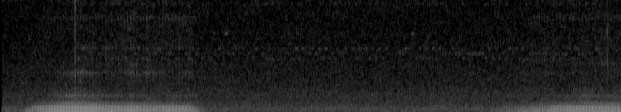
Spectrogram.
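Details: Dog snoring loudly in sleep: a long, rattling, low snore on each breath in, with a quiet pause between.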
